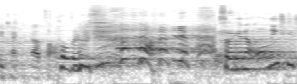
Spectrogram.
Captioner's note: laughing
